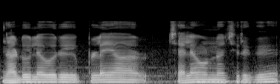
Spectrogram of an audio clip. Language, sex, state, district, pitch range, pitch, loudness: Tamil, male, Tamil Nadu, Kanyakumari, 105-110 Hz, 110 Hz, -17 LUFS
